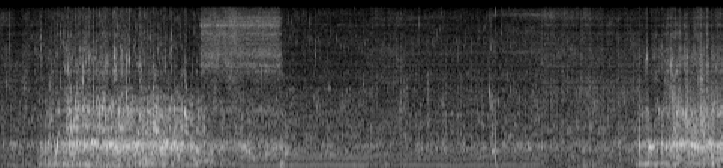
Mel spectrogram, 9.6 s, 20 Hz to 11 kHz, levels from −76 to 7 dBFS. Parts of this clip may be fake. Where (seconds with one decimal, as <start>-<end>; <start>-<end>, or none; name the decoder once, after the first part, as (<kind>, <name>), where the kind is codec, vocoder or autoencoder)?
0.0-0.5 (codec, HILCodec); 2.8-3.2; 4.9-5.4; 7.2-9.6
